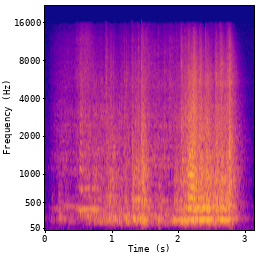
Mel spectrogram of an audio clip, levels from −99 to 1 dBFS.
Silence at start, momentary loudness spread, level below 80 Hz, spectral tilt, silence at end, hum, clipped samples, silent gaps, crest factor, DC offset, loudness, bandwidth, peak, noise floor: 0.2 s; 15 LU; -66 dBFS; -4 dB/octave; 0.2 s; none; under 0.1%; none; 20 dB; under 0.1%; -22 LUFS; 16 kHz; -4 dBFS; -43 dBFS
